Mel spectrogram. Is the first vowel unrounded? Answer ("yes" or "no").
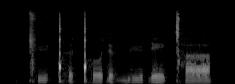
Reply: no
